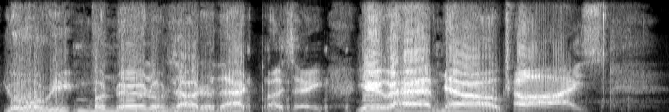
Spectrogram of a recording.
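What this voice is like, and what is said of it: Imitates another person's voice. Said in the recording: “a perfect Lizzo impersonation”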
